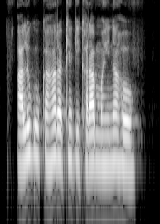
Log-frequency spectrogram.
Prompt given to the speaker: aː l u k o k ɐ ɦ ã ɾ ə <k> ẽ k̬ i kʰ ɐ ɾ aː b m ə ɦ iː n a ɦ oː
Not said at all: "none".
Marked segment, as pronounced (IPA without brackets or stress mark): kʰ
